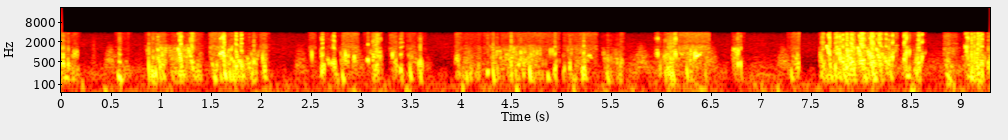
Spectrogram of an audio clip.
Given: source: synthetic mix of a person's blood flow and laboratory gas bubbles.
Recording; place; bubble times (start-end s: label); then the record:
Doppler ultrasound of blood flow; subclavian vein
0.00-0.19 s: bubbles
0.55-0.71 s: bubbles
0.84-1.43 s: bubbles
1.48-2.09 s: bubbles
2.47-2.55 s: bubbles
2.58-2.97 s: bubbles
3.03-3.22 s: bubbles
3.28-3.65 s: bubbles
3.94-5.37 s: bubbles
5.41-5.64 s: bubbles
5.94-6.49 s: bubbles
6.71-6.84 s: bubbles
7.27-7.39 s: bubbles
7.58-8.66 s: bubbles
8.82-9.30 s: bubbles
From the record:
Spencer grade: 4 (maximum detectable bubble signal sounding continuously throughout systole and diastole of every cardiac period, and overriding the amplitude of the normal cardiac signals); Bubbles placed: anywhere in the cardiac cycle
